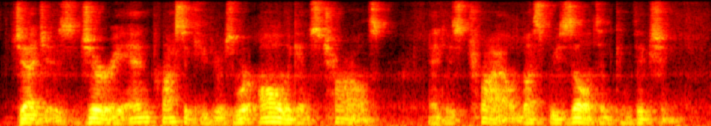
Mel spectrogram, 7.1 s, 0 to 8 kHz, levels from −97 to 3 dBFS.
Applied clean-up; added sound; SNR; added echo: neural separator model SepFormer DNS4.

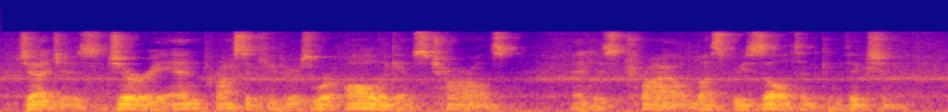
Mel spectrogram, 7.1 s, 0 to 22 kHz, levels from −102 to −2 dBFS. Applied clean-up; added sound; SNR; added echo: none; Breathing; 18 dB; reverberation time 0.3 s.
